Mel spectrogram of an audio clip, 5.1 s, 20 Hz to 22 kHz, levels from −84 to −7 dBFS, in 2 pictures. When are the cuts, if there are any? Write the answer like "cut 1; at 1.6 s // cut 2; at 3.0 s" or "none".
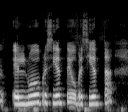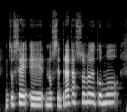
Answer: cut 1; at 2.7 s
